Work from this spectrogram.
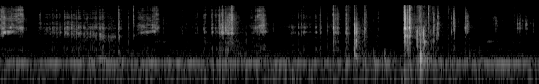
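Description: A metal utility knife blade slices and scrapes chunks off a solid pink soap bar held in the hand. The result is a series of short, bright, crisp scraping and shaving sounds with quiet gaps between them, and the loudest cut comes near the end.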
